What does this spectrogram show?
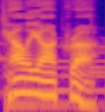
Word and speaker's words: Kaliakra: Cape Kaliakra, pronounced Kaliakra, from the Greek Kalietine Kret, is a long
